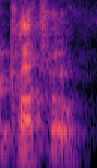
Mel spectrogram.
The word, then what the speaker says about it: Kato: uh uh Kato no is it Kato yeah Kato that's how you say it in Japanese Kato oh sd90 Mac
